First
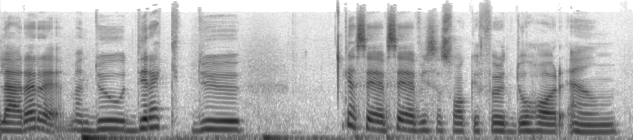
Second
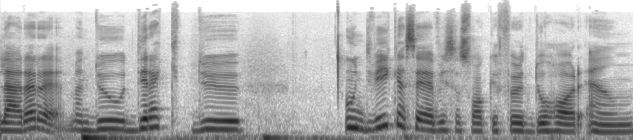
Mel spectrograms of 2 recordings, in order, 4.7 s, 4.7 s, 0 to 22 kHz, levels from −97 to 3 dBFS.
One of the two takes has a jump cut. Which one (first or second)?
first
